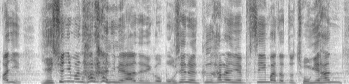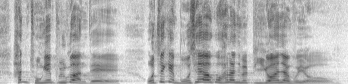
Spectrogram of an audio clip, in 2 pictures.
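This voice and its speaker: Male pastor, very high and animated delivery, emphatic sermon, echoey sanctuary. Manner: emphatic, conversational preaching with rhetorical questions. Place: church sanctuary. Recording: echoey hall reverb.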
